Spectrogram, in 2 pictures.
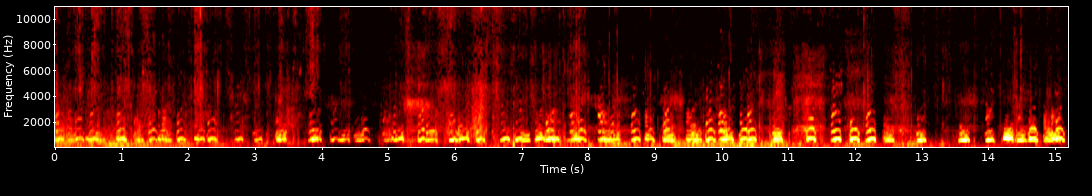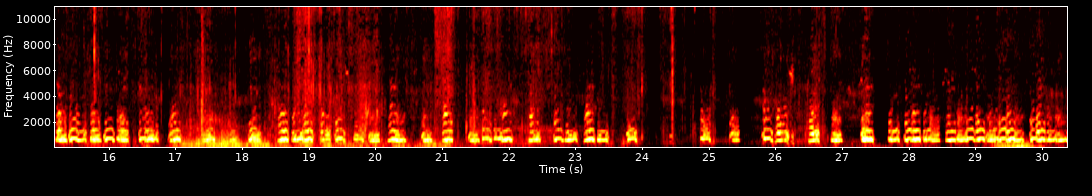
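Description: Beagles baying in a fast, nearly unbroken string of short high yelps, the cry of hounds running a rabbit's scent trail. The cries thin out briefly about three quarters of the way through.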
